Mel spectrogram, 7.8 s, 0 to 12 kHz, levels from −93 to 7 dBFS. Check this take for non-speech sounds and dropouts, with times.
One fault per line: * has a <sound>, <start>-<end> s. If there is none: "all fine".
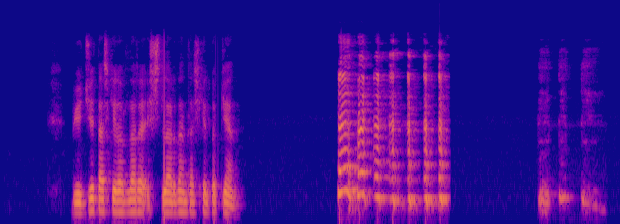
* has a laugh, 4.2-5.6 s
* has a throat clearing, 6.7-7.6 s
